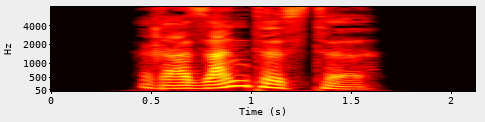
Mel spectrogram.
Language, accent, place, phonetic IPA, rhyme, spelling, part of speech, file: German, Germany, Berlin, [ʁaˈzantəstə], -antəstə, rasanteste, adjective, De-rasanteste.ogg
- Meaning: inflection of rasant: 1. strong/mixed nominative/accusative feminine singular superlative degree 2. strong nominative/accusative plural superlative degree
